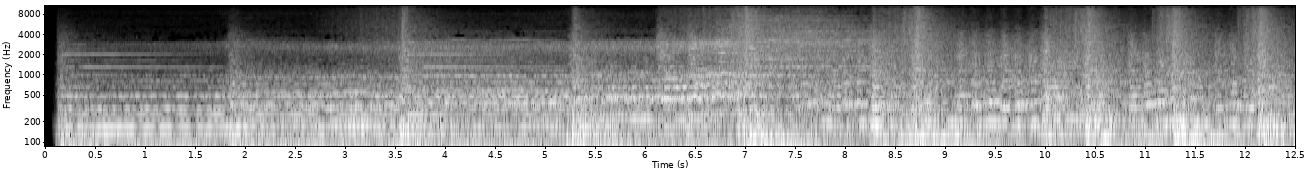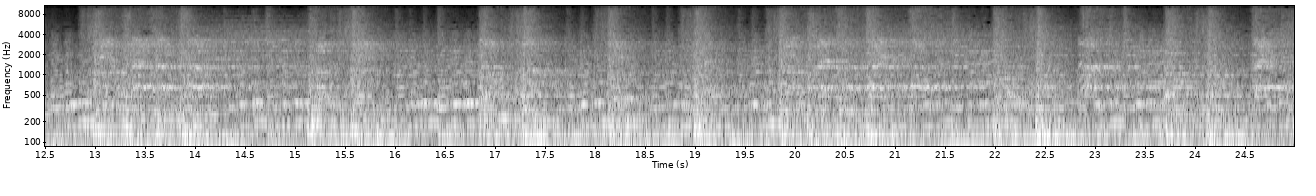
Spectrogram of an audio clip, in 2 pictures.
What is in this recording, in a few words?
HeroicSong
